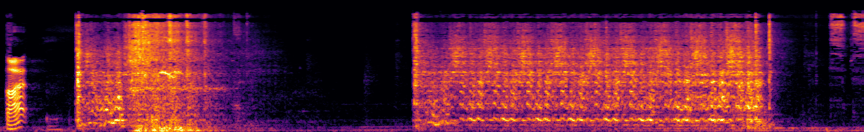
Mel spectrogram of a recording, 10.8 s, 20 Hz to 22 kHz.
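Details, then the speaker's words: 1968 Chevrolet Impala convertible, long stored outside, choked, with a little fuel spritzed in and the carb bowl dry so fuel must come from the tank: long bursts of steady cranking at about three beats/s, never fires. Cause suspected, not confirmed. "it'll have to get it from the tank eventually I wish we had a little bottle of gas we could fill the bowl up"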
